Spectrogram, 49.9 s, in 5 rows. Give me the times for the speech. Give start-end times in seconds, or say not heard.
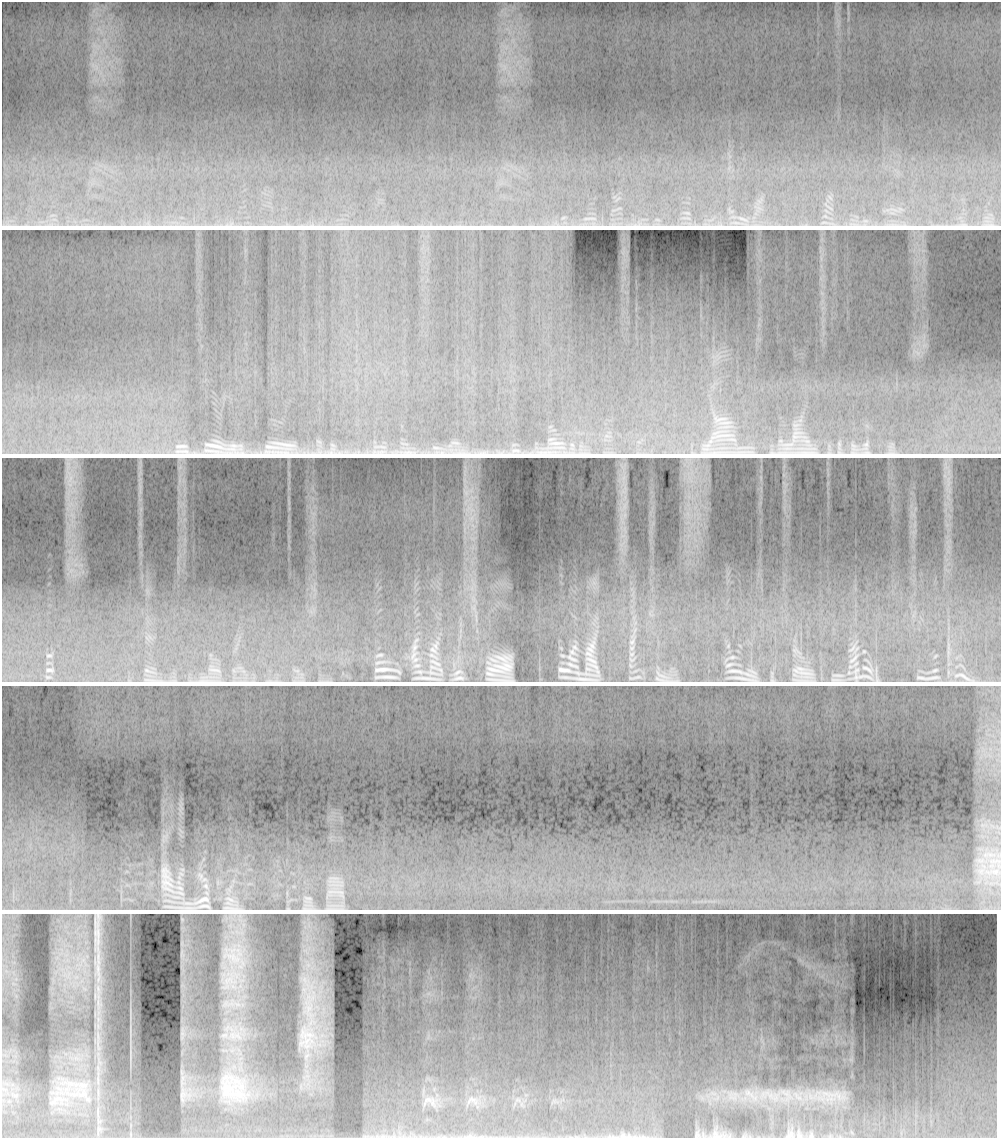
0.0-10.1, 11.7-19.2, 20.4-29.8, 31.6-33.5.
